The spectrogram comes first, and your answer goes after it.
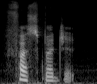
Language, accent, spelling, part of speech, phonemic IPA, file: English, US, fussbudget, noun, /ˈfʌsˌbʌd͡ʒɪt/, En-us-fussbudget.ogg
- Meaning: One who complains or fusses a great deal, especially about unimportant matters; a fusspot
